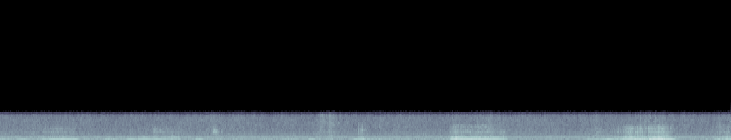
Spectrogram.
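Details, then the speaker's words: Father asleep and snoring, though he denies it: low, rumbling snores with irregular breaths over a steady background hum. "Hey everyone, guess what? This guy's snoring. No, he's denying it. But he was snoring."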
